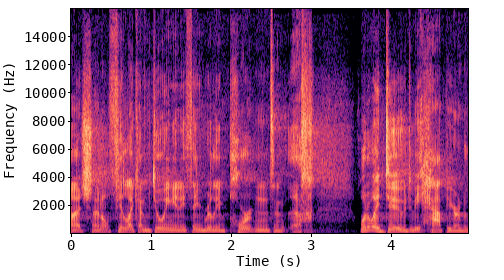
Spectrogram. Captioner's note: none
